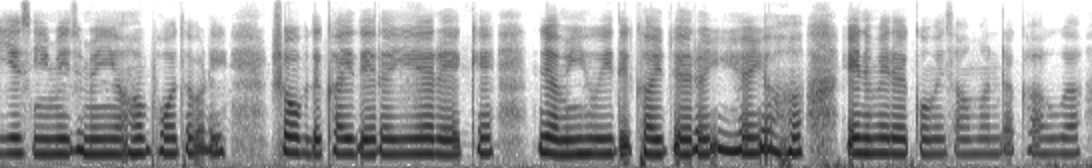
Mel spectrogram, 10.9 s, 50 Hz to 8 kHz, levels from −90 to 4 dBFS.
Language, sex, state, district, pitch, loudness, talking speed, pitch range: Hindi, female, Chhattisgarh, Sarguja, 230 Hz, -16 LUFS, 150 wpm, 225-245 Hz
